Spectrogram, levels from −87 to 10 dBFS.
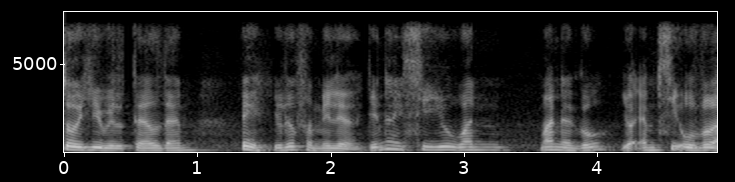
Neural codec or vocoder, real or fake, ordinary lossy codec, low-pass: codec, 16 kHz, 6 kbps, DAC; fake; none; 7.2 kHz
